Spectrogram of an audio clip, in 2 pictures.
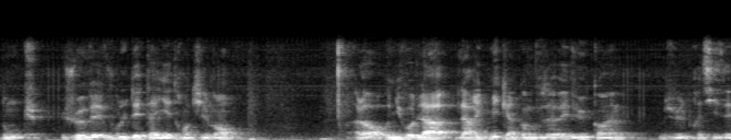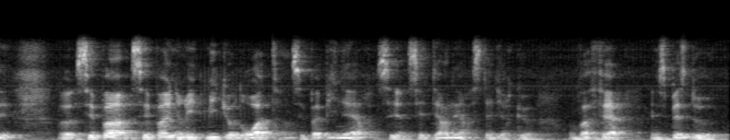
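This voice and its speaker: A man giving a patient, step-by-step guitar lesson, explaining slowly with chatty fillers. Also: medium pitch, steady tone, a little mellow, reverberant, lo-fi sound. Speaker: guitar teacher. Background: his own acoustic guitar playing.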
